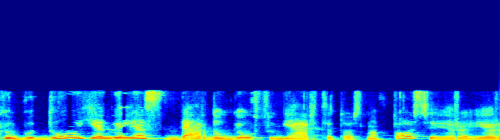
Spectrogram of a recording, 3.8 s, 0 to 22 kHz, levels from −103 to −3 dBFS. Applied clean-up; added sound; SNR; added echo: none; none; none; none.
